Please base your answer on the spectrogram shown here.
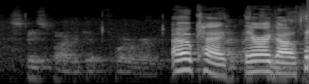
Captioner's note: man speaking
